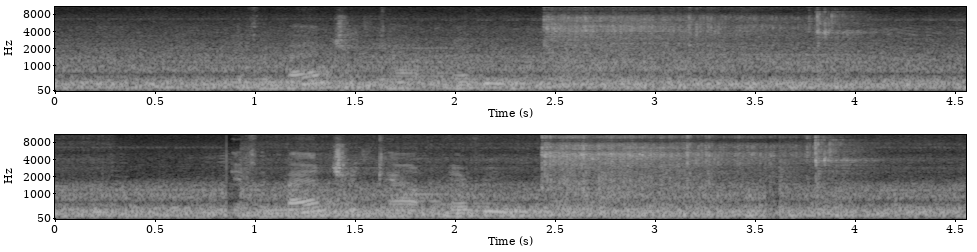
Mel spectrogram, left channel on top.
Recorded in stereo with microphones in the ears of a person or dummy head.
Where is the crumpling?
70° right (ahead or behind), 8 m.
